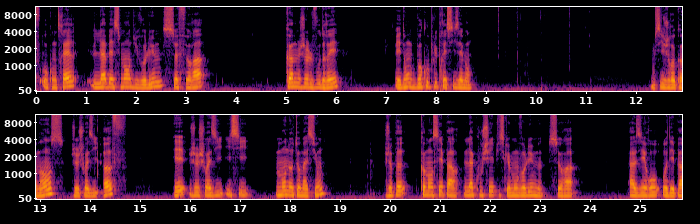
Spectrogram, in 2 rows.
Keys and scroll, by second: 9.6 super+z.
